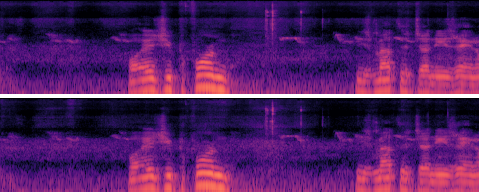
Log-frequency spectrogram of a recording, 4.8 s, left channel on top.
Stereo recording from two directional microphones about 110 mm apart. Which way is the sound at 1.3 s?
60° left (ahead or behind).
